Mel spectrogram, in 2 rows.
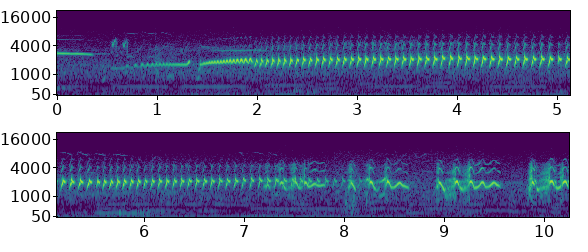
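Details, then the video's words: Eurasian curlew calls played as a lure for night net trapping during August 2024 migration: brief whistles, then a rising whistle that breaks into a long, fast bubbling trill of even pulses, fading into scattered looping notes. "Tiếng Choắt Mỏ Còng Lớn"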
